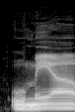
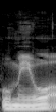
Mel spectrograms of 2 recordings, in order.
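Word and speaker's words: Umeå: Oder hier in Schweden, Umea, oder ich glaube, es wird Umeo ausgesprochen, keine Ahnung.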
